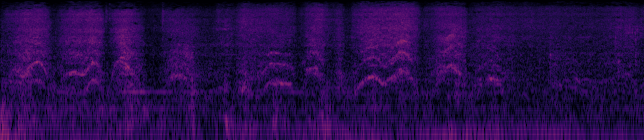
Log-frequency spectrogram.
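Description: A damp cloth rubbed back and forth over vinyl tent-trailer ceiling fabric in repeated strokes, with short squeaks that rise and fall. The fabric is being washed down to wipe off mildew remover.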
